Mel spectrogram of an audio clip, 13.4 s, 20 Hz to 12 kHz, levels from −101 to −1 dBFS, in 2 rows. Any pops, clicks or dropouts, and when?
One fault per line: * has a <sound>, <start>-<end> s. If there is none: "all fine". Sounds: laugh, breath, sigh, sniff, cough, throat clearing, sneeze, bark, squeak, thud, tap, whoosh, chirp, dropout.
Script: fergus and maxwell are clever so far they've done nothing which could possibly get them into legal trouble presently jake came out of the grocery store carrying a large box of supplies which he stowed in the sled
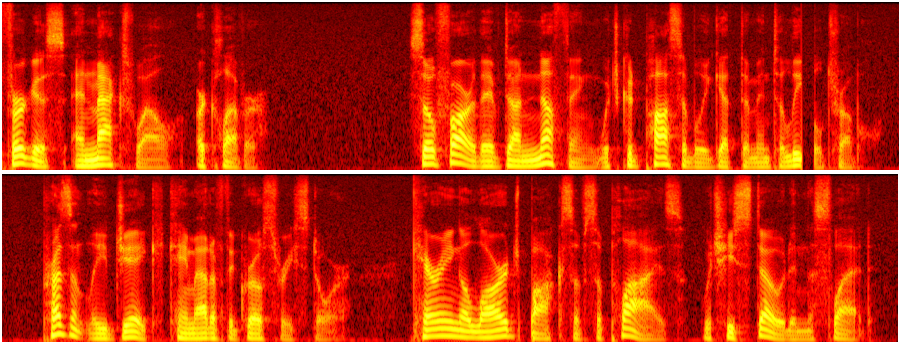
* has a dropout, 6.0-6.1 s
